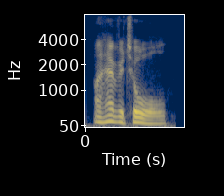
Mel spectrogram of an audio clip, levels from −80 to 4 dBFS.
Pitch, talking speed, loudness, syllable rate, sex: 125 Hz, 240 wpm, -15 LUFS, 5.6 syllables/s, male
